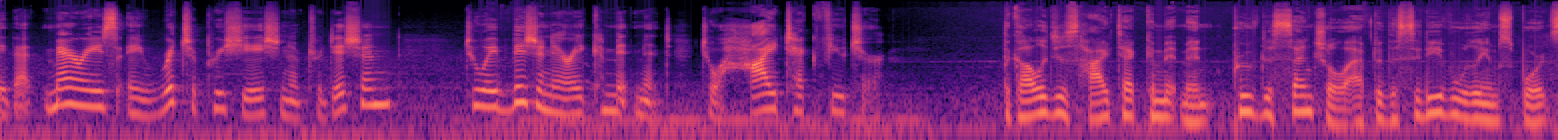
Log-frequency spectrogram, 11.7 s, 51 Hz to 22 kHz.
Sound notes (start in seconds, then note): 7.6 voiceover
